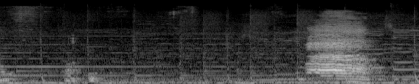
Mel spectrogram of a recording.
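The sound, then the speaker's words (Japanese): A very small lamb on a farm gives one loud, wavering bleat near the end, rising sharply above quieter background murmur and faint voices earlier on. “こんなにちっちゃい子羊って初めて見たかも。”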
